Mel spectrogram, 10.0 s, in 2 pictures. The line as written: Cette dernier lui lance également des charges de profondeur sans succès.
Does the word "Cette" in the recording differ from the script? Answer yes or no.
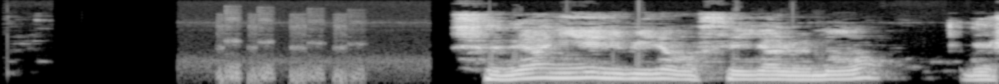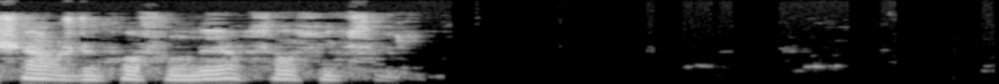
yes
